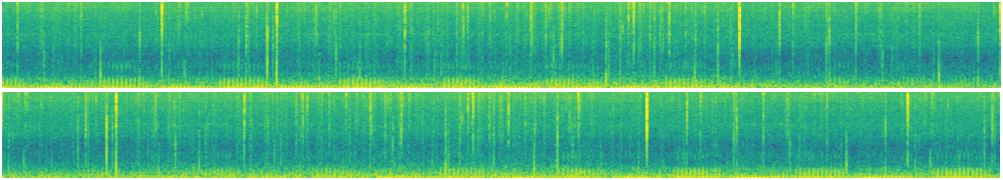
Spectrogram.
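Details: Purring cat in a mix for deep sleep, relaxation and stress relief: a rumbling purr with a gentle in-and-out rhythm about once a second, and dry crackles and pops from a fireplace throughout.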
